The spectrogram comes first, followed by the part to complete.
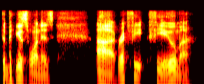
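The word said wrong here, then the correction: Famuyiwa: Famu Yiwa.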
